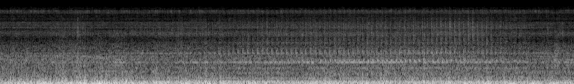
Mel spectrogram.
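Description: Steady idle with a dense low rumble and a faint knock buried in it; something is knocking at idle, cause unclear.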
